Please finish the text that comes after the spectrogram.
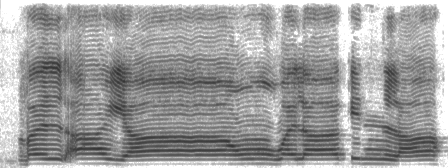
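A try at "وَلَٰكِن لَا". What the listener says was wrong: ولیکن لا نہیں، کاف کے نیچے جو زیر ہے آگے ہم لام کے ساتھ ملائیں گے، نون کو مدغم کریں گے لام میں.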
